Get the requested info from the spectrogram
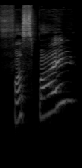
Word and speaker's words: Forsberg: Also, yeah, apparently Forsberg is pronounced Fussby? Something like that, which is very different from how we've been pronouncing it.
